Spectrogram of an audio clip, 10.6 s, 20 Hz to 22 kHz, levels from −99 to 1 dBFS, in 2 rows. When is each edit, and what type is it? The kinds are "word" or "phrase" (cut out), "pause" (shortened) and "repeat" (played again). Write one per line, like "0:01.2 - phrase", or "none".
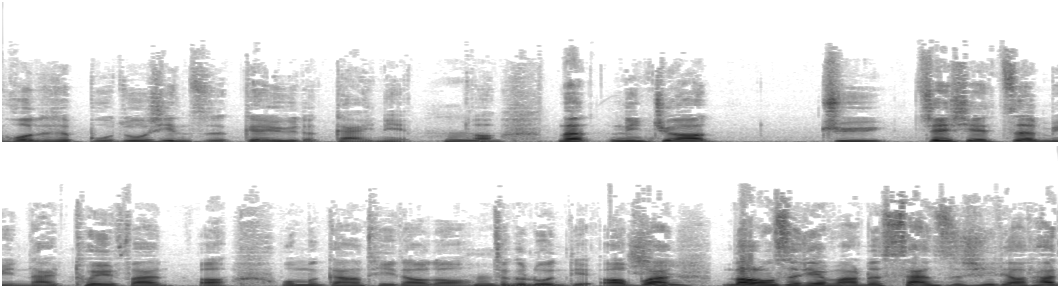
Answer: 0:04.5 - pause
0:06.2 - pause
0:08.8 - pause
